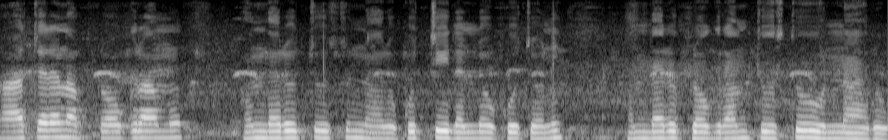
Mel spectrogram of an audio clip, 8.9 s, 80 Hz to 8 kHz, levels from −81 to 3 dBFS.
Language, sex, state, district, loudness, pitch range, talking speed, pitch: Telugu, male, Andhra Pradesh, Krishna, -14 LUFS, 130-145 Hz, 65 wpm, 135 Hz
